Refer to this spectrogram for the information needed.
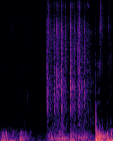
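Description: Rapid typing on a computer keyboard, a dense run of clicky keystrokes starting abruptly after a quiet low rumble, with a louder thump near the end.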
